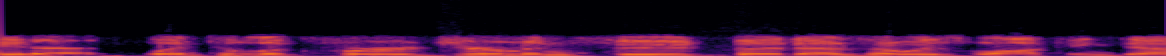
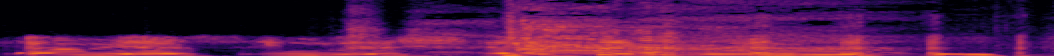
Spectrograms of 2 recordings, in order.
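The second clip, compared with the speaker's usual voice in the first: put-on posh British accent; 10 semitones higher than usual. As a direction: play an old English gent with a pipe. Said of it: "an eighty-year-old British guy with a pipe".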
